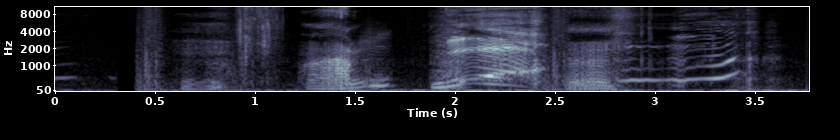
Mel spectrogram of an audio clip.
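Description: A woman cries out in distress.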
